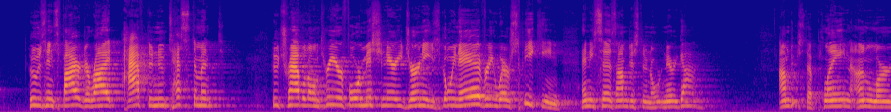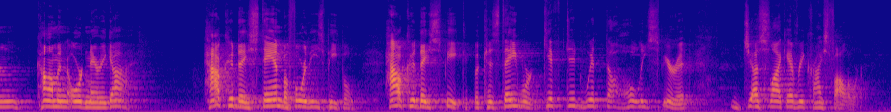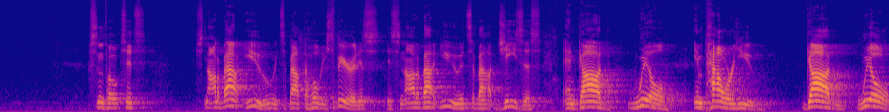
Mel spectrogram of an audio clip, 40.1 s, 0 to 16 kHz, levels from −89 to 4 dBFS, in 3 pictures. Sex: male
